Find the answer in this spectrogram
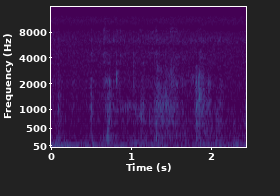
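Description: Near silence, with a few faint, scattered ticks.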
